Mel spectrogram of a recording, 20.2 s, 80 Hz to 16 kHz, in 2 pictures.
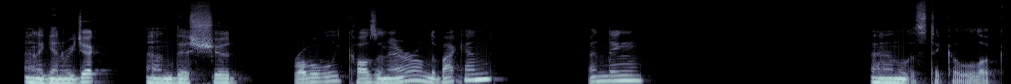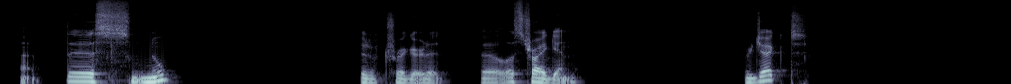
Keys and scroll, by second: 7.3 alt+F12.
